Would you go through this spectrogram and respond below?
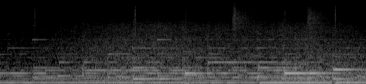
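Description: Waves wash onto a seaweed-strewn coast in late March, a steady low surge with soft breaking swells, moderately loud with a hum beneath.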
